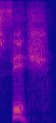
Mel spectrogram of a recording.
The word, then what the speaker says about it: Phish: followed a band, and the band's name was Fish. I don't know if you heard of this band Fish. It's spelled Phish.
